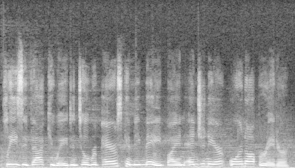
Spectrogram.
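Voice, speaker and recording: A woman voicing a calm female ship computer that gives even, automated warnings in a video game. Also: medium pitch, fairly quick, slight background noise, natural voice.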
